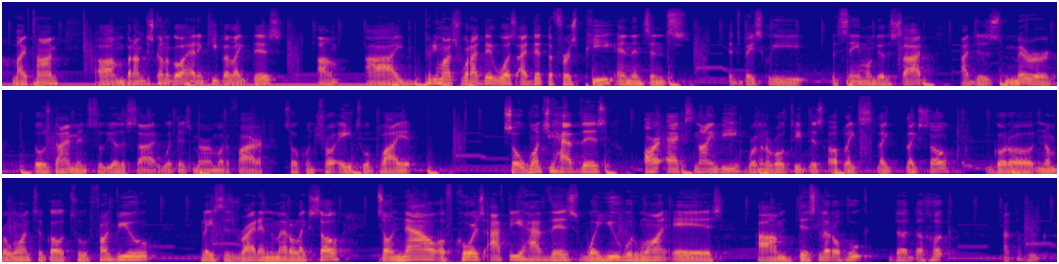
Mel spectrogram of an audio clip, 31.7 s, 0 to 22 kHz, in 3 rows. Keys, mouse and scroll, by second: 1.8-13.4 scroll down 1, 13.4 ctrl+a, 14.1 click, 14.5 middle click, 14.8-15.2 scroll down 3, 15.2-16.3 middle drag, 16.3 click, 16.9 r, 18.9-20.0 middle drag, 20.0 KP_1, 21.0 g, 24.3 click, 24.9 click, 25.2 middle click, 26.0-26.4 scroll up 3, 26.4-31.6 shift+middle drag.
